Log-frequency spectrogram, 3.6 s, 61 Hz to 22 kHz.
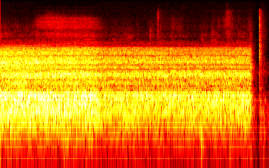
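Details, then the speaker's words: Sony ICF-7600D radio after reflowing solder joints on a board that showed a scrape, repairing intermittent operation. Steady hiss and static through the speaker without dropouts until switched off; now working normally. "That might explain the intermittent operation. Yeah, it's working now."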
